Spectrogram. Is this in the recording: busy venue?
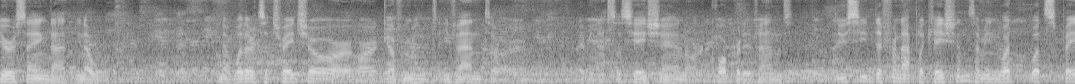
yes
